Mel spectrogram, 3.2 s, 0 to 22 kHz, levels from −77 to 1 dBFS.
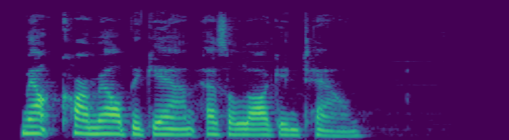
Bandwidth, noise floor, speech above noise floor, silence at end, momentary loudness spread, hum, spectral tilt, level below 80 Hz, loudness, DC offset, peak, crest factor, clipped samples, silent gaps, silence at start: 16 kHz; -72 dBFS; 52 dB; 0.9 s; 11 LU; none; -6.5 dB/octave; -64 dBFS; -20 LUFS; under 0.1%; -4 dBFS; 18 dB; under 0.1%; none; 0.15 s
